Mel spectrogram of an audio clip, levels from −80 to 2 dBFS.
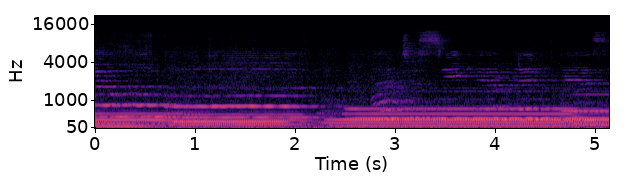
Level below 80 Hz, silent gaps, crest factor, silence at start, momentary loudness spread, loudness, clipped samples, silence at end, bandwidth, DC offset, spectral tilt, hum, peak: -52 dBFS; none; 12 dB; 0 s; 4 LU; -35 LUFS; under 0.1%; 0 s; 16.5 kHz; under 0.1%; -7.5 dB/octave; none; -20 dBFS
